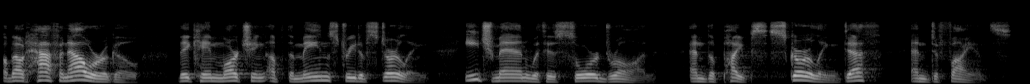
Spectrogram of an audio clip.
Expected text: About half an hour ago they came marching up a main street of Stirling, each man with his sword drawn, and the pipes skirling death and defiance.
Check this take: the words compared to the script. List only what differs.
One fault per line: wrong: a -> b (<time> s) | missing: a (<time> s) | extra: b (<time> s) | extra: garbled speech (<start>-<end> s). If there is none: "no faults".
wrong: a -> the (2.9 s)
